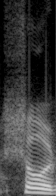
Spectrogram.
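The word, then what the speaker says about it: sword: শারপ মানে তীঘন সোলড এটার উচ্চারণটা সোলড মানে তরোয়ারি বা তলোয়ার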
